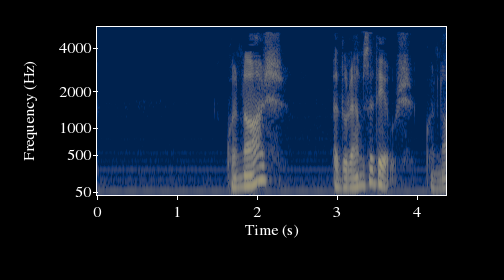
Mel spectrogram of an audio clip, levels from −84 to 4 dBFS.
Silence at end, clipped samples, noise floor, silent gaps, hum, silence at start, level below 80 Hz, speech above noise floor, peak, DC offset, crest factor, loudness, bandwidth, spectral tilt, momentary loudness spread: 0 s; under 0.1%; -62 dBFS; none; none; 1.65 s; -62 dBFS; 29 dB; -14 dBFS; under 0.1%; 22 dB; -35 LUFS; 5.4 kHz; -8.5 dB/octave; 16 LU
